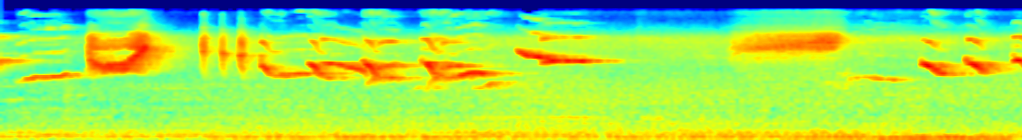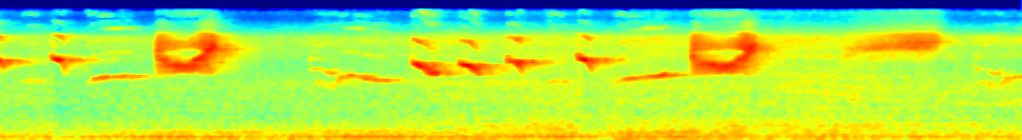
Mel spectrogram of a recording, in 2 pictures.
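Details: Lure call of the sooty-headed bulbul, with clusters of rapid, bright chirps and short downslurred whistles repeated in phrases every couple of seconds, mixed with brief hissing noise bursts.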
